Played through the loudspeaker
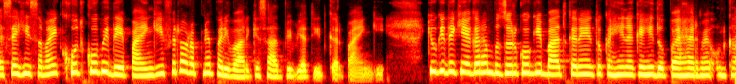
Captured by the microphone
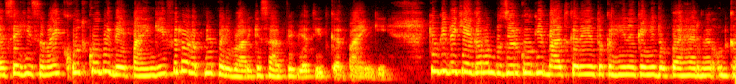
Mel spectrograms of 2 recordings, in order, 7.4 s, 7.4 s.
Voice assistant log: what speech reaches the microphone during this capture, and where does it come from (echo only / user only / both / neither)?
echo only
